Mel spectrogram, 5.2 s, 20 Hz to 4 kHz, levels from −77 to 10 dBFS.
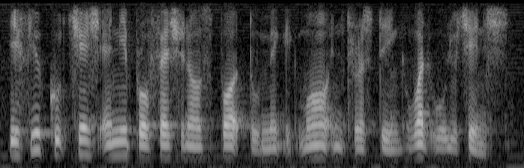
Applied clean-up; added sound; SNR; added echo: none; none; none; none.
